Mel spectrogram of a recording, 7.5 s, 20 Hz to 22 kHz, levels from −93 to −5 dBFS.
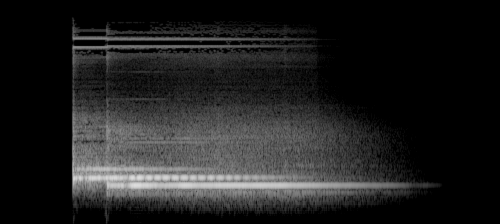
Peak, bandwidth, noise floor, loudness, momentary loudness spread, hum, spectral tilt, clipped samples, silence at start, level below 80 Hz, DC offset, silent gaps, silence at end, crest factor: -10 dBFS; 14.5 kHz; -79 dBFS; -25 LUFS; 17 LU; none; 2 dB/octave; under 0.1%; 1.1 s; under -90 dBFS; under 0.1%; none; 2.05 s; 16 dB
